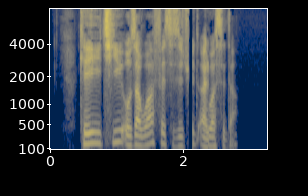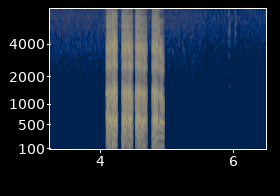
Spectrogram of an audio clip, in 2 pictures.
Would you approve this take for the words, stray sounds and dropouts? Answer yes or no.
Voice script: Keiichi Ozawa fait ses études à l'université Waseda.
no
